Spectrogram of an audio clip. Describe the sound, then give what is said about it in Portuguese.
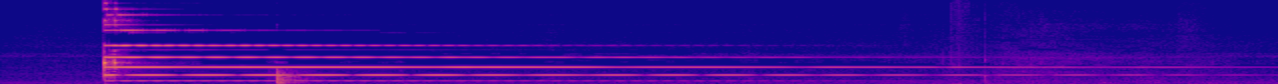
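A meditation bell is struck with a bright metallic ring to end a period of Zazen meditation, followed by a soft second tap a moment later, then a long, steady tone that slowly fades. No voices are heard. “E daqui a pouco eu vou convidar o sino a soar uma vez para a gente interromper esse período.”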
